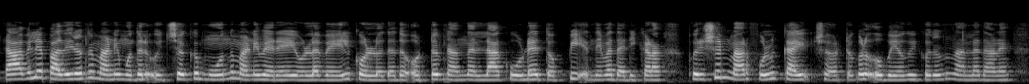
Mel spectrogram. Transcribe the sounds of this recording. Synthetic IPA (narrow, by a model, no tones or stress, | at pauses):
ɾaːʋile̞pɐðinonːɨmɐɳimuðɐlut͡ɕːokːɨmuːnːɨmɐɳiʋeɾejuɭːɐʋe̞jilko̞ɭːuðɐðɨʔo̞ʈːumnɐnːɐlːaːkuːɽet̪o̞pːiḛnːiʋɐd̪ɐɾikʲːɐɳɐmpuɾuʂɐnmaːrfuɭkɐjʂɐːrʈːuɣɐɭubɐjo̞ːɡikʲːunːɐðːɨnɐlːɐðaːɳɨ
